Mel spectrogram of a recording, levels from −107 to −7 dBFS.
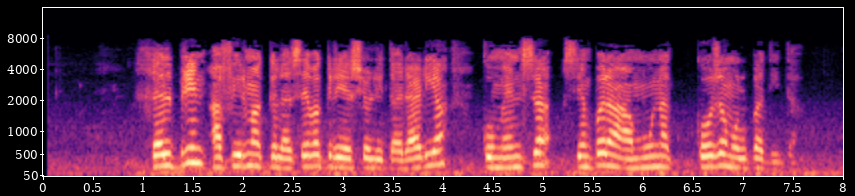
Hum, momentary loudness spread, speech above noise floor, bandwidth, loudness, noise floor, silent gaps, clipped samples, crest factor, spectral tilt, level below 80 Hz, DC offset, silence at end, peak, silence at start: none; 8 LU; 32 dB; 8 kHz; -17 LUFS; -49 dBFS; none; under 0.1%; 16 dB; -4 dB/octave; -46 dBFS; under 0.1%; 0.3 s; -2 dBFS; 0.95 s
